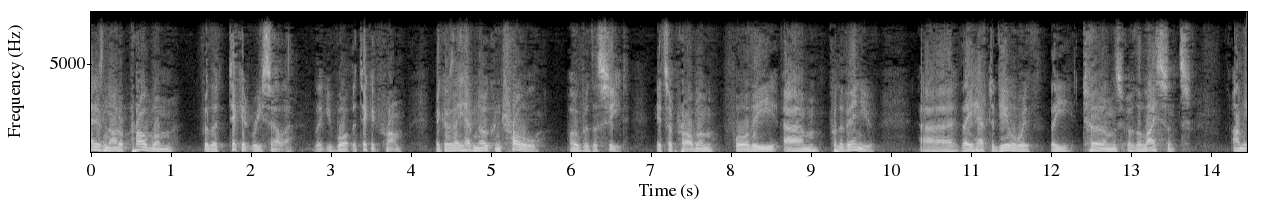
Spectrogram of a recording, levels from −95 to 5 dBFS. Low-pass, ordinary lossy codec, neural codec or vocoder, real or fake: 7.2 kHz; Opus, 64 kbps; none; real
